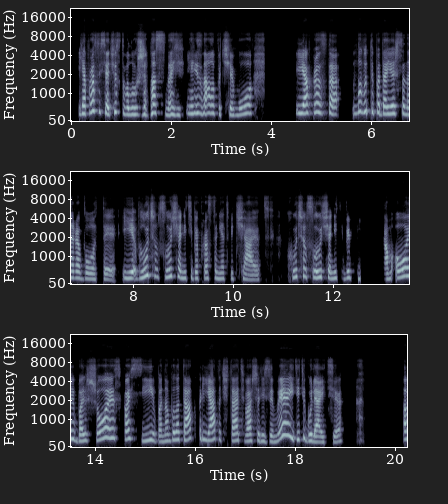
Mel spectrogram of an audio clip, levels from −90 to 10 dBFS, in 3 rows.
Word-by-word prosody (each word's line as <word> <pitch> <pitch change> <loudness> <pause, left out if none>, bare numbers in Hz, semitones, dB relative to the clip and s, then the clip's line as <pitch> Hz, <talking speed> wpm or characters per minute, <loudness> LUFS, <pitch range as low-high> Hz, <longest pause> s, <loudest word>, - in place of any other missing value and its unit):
Я 275 +1 +5
просто 350 +5 +3
ся 320 -6 +4
чувствовала 255 -5 -1
ужасно 255 +2 +1
и 230 -1 -4
я 275 -1 -2
не 290 +1 +1
знала 290 +1 +1
почему. 245 +2 -2 0.9
И 290 - -4
я 290 +1 +8
просто 305 -4 +1 0.3
ну 295 +6 -1
вот 355 +2 0
ты 335 - -1
подаёшься 275 -2 +2
на 235 -2 0
работы. 195 -4 -3
И 220 0 +2
в - - -15
лучшем 285 +3 0
случае 275 +3 -2
они 220 -3 -1
тебе 215 0 -6
просто 220 +1 -6
не 205 -1 -5
отвечают. 180 -4 -5 0.5
В - - -27
худшем 265 +3 -3
случае 240 -1 0
они 215 +1 -3
тебе 225 +1 -5
пишут 225 -4 -16 0.4
там: 195 +3 -1
"Oй, 285 +6 +3
большое 265 +8 +2
спасибо, 270 -8 -2
нам 225 +2 -4
было 270 +3 +1
так 275 +3 +3
приятно 280 -1 +1
читать 245 0 -1
ваше 230 +2 -1
резюме, 225 - +4
идите 290 +1 -2
гуляйте". 195 -2 0 1.2
А 285 - +5
250 Hz, 140 wpm, -23 LUFS, 220-290 Hz, 1.2 s, я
